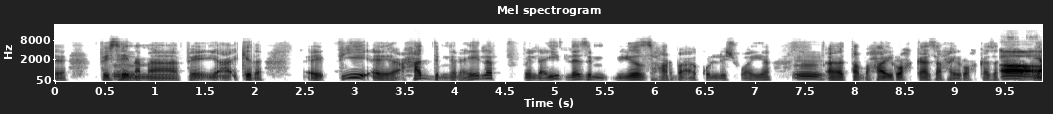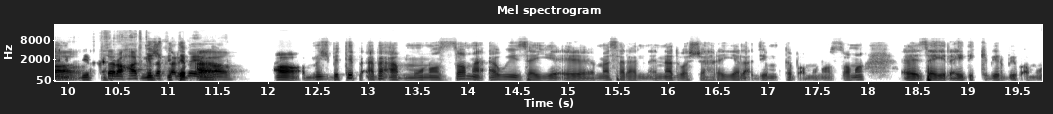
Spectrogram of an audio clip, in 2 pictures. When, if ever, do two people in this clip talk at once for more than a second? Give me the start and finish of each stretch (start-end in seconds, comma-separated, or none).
9.5-11.6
